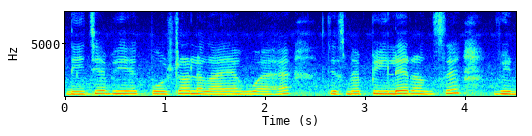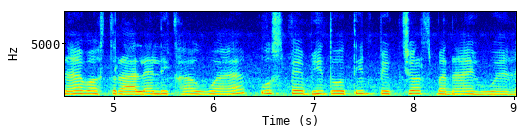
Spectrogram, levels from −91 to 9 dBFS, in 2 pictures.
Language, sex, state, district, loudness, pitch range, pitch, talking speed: Hindi, female, Jharkhand, Garhwa, -16 LUFS, 255-275 Hz, 265 Hz, 155 wpm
